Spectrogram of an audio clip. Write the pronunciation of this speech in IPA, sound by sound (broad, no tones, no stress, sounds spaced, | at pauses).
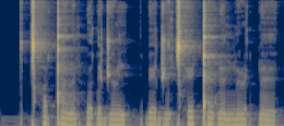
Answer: ǀʰ ɔ ǃ ã ɭ ã k͡p o ɗ œ d͡ʒ ɔ̃ ɭ ĩ | ɓ ø d͡ʒ ɔ̃ ǀʰ ø ǃ œ̃ ɓ œ̃ ŋ͡m œ̃ ɭ ɛ k͡p œ̃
